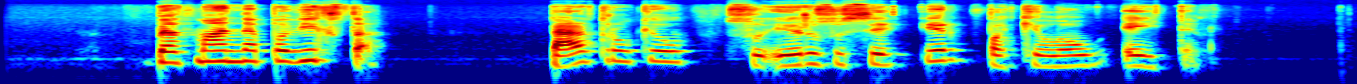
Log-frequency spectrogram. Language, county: Lithuanian, Vilnius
